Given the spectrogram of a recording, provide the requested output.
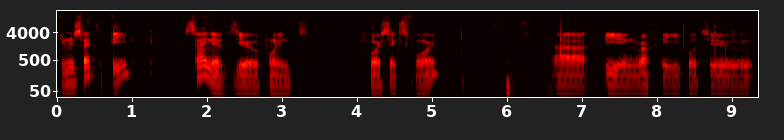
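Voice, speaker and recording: A man giving an explanatory maths lesson as a tutor, with formal, wordy phrasing and halting, hesitant delivery. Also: low-pitched, darkish tone. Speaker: math tutor. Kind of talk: explanatory maths lesson over written working.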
